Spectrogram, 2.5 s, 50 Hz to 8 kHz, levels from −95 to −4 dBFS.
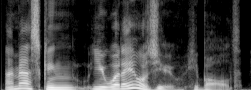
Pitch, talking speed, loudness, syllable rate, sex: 145 Hz, 190 wpm, -17 LUFS, 4.4 syllables/s, male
